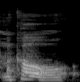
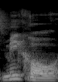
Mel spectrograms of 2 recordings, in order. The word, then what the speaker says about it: Mecole: but it that was a tough day for mikole and everybody it's not mle it's mikole and like for as much grief as I get for pronunciation I mean people I mean it's Mico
